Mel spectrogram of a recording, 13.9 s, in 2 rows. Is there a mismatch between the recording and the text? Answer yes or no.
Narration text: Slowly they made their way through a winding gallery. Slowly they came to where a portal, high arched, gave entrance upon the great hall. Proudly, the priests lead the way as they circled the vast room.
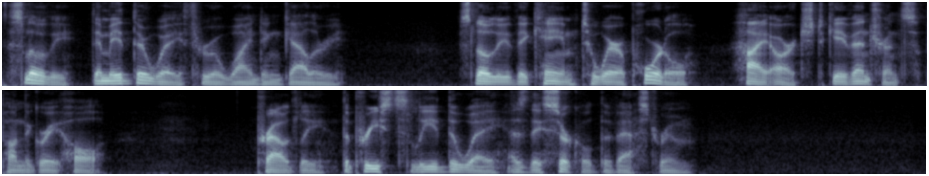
no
